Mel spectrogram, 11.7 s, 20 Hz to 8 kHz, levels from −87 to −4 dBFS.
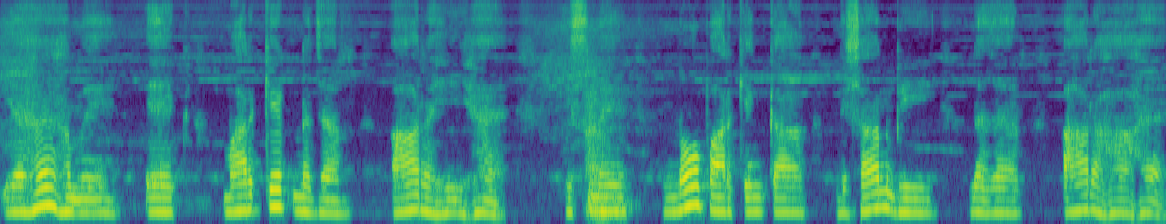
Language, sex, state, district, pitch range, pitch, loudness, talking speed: Hindi, male, Bihar, Gaya, 130-145 Hz, 135 Hz, -17 LUFS, 95 wpm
